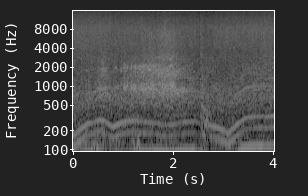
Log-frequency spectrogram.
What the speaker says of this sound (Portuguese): Tô subindo a moto.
